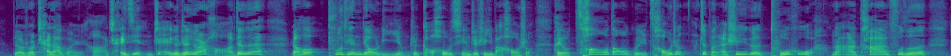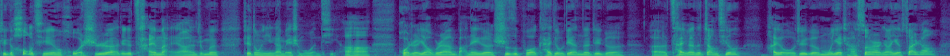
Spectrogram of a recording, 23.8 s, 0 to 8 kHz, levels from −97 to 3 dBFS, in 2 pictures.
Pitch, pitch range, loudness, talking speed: 120 Hz, 100-160 Hz, -24 LUFS, 295 characters per minute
